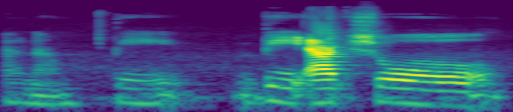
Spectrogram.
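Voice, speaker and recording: A woman's voice: sits low, sing-song, takes it slowly, bright, forceful tone, a little hiss or hum, rough recording. A young woman, chatting casually as a vlogger in a gushing, emphatic way. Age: young adult. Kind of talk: casual chat to camera with a co-host.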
